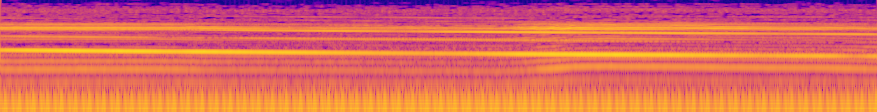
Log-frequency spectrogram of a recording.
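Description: Police vehicle hooter (siren) sounding one long wail that falls slowly in pitch, with a lower tone underneath that steps up near the end. It is the growling tone police sound to warn criminals they are ready to catch them.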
